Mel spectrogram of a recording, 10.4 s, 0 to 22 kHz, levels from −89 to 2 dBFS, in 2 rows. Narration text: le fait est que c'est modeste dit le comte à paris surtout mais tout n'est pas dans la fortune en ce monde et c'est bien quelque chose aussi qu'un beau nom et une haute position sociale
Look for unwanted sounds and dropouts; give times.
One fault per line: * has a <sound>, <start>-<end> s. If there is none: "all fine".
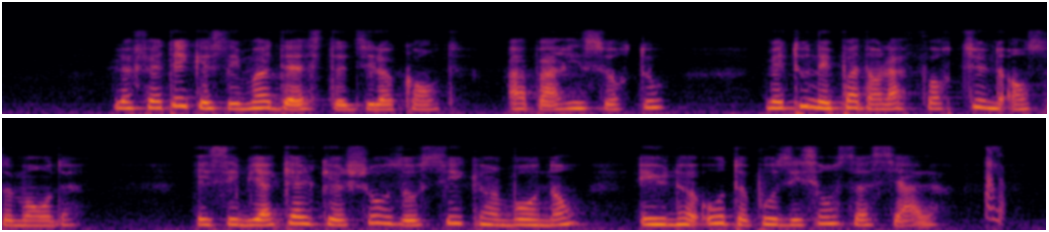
* has a chirp, 10.1-10.2 s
